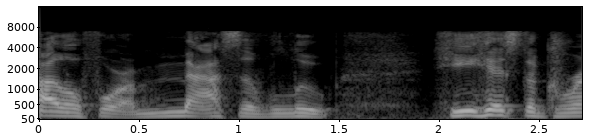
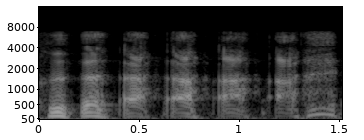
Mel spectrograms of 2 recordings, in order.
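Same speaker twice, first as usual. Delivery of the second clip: staccato mocking laugh, softly done; imitated gloating cackle; villain laugh; 3 semitones lower, 7 dB quieter than usual. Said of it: "He's a".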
